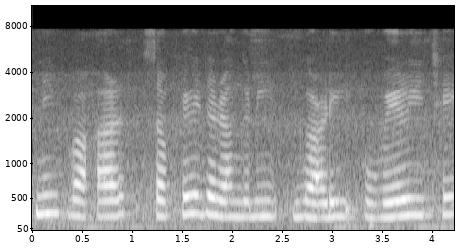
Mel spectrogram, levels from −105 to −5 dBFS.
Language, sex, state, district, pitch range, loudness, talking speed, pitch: Gujarati, female, Gujarat, Gandhinagar, 225-255 Hz, -14 LUFS, 100 wpm, 230 Hz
